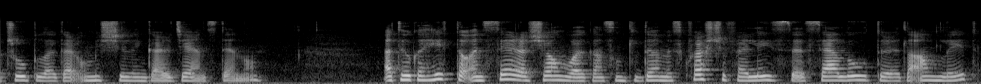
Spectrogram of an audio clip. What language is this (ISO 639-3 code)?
fao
